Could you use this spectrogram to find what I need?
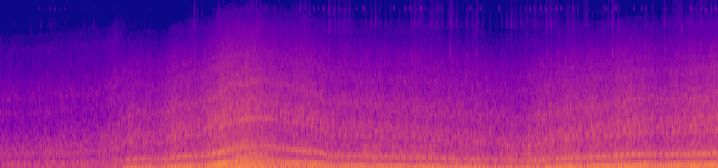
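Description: A bus engine hums and rises in pitch as it speeds up, then settles.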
